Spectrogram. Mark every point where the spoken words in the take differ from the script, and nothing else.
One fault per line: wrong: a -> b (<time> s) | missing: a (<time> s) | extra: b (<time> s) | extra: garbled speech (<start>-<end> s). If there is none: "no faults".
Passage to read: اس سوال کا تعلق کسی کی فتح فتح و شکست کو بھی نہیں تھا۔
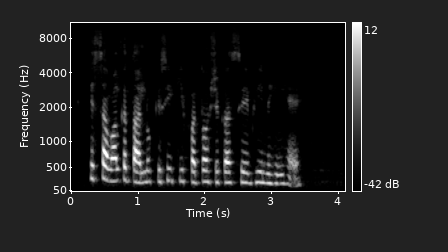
missing: فتح (2.0 s)
wrong: کو -> سے (2.5 s)
wrong: تھا -> ہے (3.2 s)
